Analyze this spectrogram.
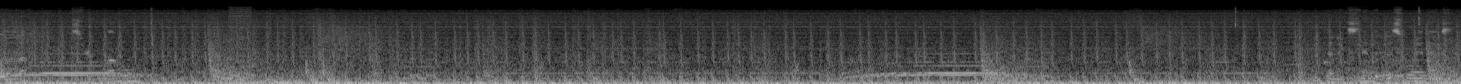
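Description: Game weapons fire with electronic zaps.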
